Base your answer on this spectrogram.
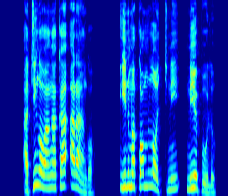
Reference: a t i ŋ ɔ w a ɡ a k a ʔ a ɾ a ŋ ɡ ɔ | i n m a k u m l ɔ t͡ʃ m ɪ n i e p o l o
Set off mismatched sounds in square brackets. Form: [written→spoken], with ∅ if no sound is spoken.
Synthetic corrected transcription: a t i ŋ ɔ w a [ɡ→ŋ] a k a ʔ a ɾ a ŋ ɡ ɔ | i n m a k [u→ɔ] m l ɔ t͡ʃ [m→n] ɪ n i e p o l o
